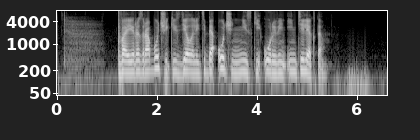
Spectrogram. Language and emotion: Russian, angry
